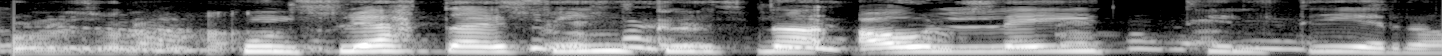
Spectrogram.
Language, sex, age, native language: Icelandic, male, 13, Icelandic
